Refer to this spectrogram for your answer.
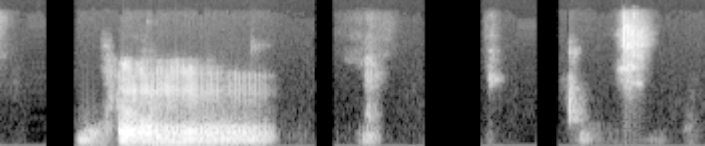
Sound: grunting

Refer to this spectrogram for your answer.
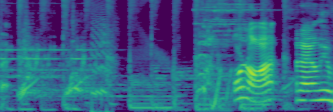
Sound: blip

